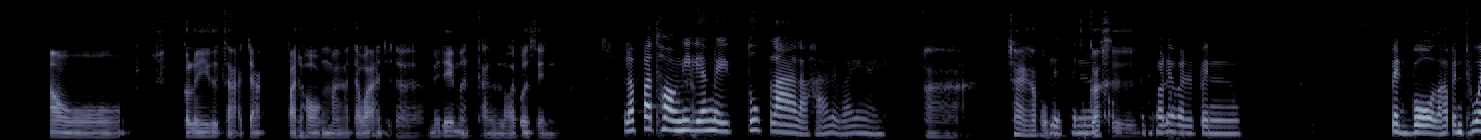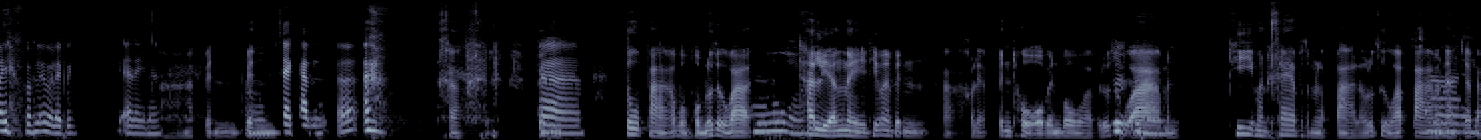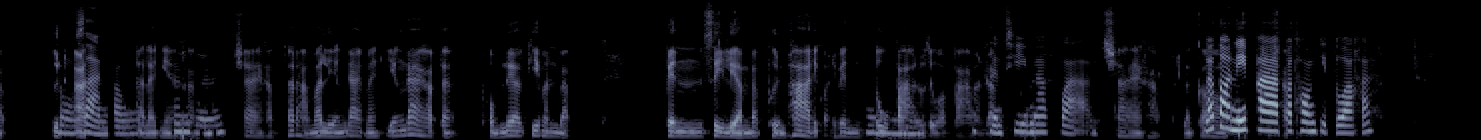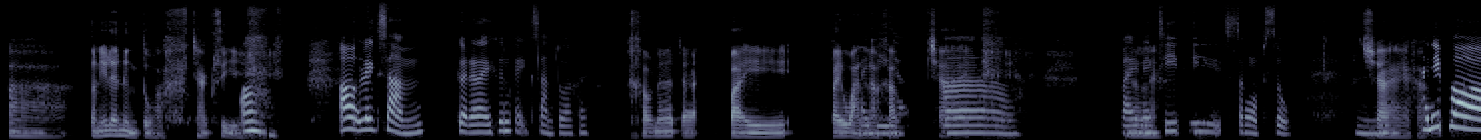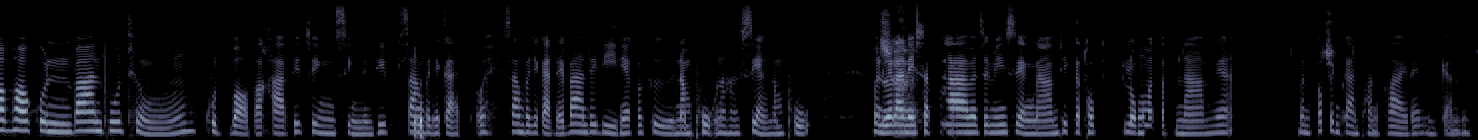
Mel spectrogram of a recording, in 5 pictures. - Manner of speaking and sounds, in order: tapping; other noise; in English: "โบวล์"; laughing while speaking: "ถ้วย เขาเรียกว่าอะไร เป็น"; laughing while speaking: "เออ"; chuckle; in English: "โบวล์"; other background noise; laughing while speaking: "จาก สี่"; chuckle
- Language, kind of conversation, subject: Thai, unstructured, คุณมีวิธีสร้างบรรยากาศที่ดีในบ้านอย่างไร?
- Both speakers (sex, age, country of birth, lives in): female, 25-29, Thailand, Thailand; male, 25-29, Thailand, Thailand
